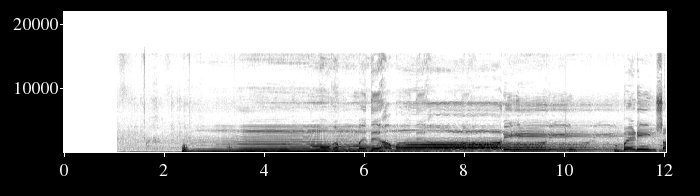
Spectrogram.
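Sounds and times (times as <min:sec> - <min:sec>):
faint low hum: 0:01.1 - 0:06.2
man singing a held note: 0:02.4 - 0:12.0.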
